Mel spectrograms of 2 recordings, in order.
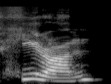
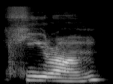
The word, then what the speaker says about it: Hiram: Is Hiram. That's what it means in that's the way it's pronounced in Hebrew. Hiram, and it means like whiteness, pure, whiteness, like white linen.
